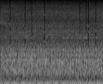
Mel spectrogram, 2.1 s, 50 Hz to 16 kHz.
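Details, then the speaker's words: 1964 Buick Riviera V8 during carburetor idle mixture adjustment, idle lowered to 800 rpm: even, steady low rumble with no misses or stumbles; it idles smoothly. "See how much smoother it is? Now I'm able to get it down to 800."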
